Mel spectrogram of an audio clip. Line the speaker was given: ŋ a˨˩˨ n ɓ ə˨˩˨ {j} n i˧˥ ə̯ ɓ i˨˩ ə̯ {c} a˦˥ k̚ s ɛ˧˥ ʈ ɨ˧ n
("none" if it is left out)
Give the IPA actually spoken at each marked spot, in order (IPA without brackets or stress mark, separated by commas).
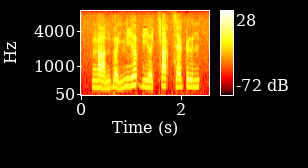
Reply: j, c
